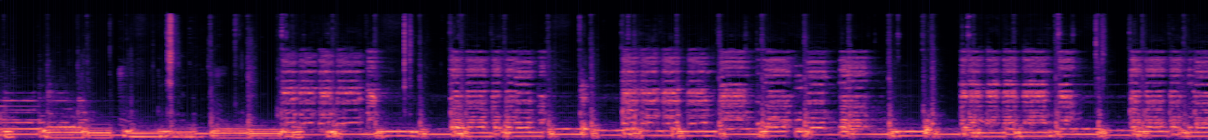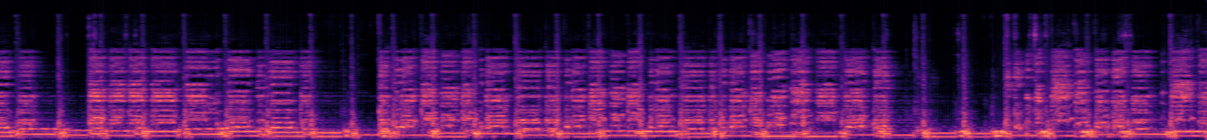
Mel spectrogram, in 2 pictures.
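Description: Hammond organ played in jazz style: a steady bass line in the low register under right-hand phrases and chords that break off and start again every second or two.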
